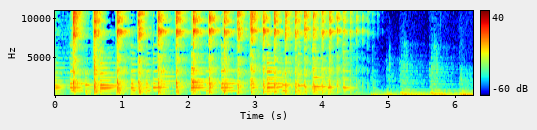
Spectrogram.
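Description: Background music: a quick run of light, repeated plucked-sounding notes that speeds up, then thins out near the end into a few lower, longer notes.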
